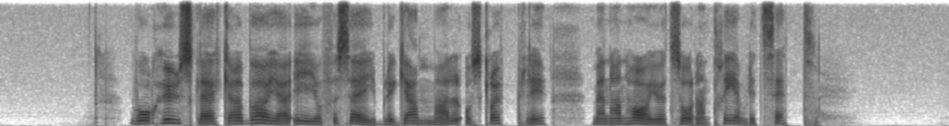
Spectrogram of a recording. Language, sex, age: Swedish, female, 45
